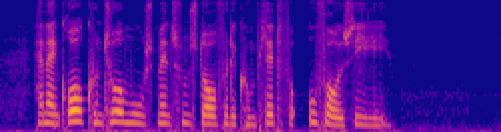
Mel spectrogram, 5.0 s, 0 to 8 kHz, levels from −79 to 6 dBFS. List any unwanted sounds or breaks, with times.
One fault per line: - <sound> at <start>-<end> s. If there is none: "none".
none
